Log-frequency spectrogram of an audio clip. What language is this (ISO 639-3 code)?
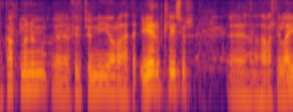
isl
